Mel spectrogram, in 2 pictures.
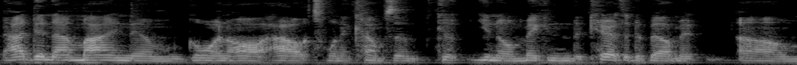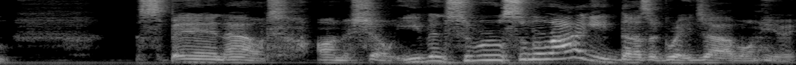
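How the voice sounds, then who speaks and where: A man's voice: medium pitch, a bit bright, slightly rough. A man reviewing a series in a casual, sweary, emphatic way, rambling and repeating himself for stress. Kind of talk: casual, profanity-laced review commentary.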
